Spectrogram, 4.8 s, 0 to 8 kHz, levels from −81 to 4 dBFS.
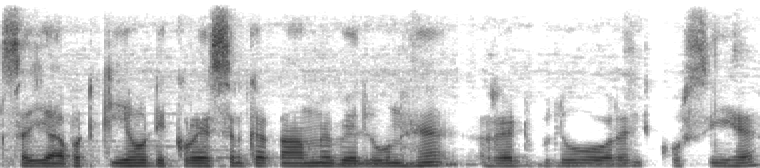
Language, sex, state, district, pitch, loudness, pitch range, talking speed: Hindi, male, Bihar, Muzaffarpur, 130 Hz, -16 LUFS, 125-135 Hz, 175 wpm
